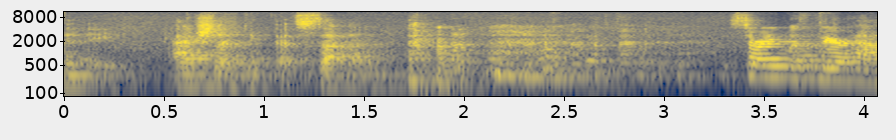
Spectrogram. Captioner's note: audience laughs; chuckles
